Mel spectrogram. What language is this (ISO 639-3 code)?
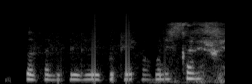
pus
